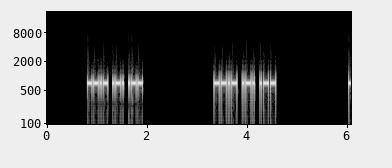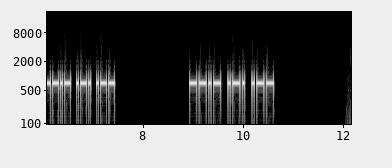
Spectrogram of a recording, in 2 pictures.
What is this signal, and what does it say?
Morse code, heard as a keyed tone, about 32 wpm, 700 Hz. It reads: QRW QRW QRW QRW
